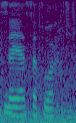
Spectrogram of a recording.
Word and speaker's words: Isaias Afwerki: Isaias Afwerki.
